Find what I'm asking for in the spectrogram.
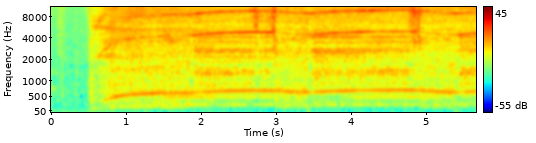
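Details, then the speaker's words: Shark vacuum after clearing a hose plugged with paper wads: motor spins up quickly and holds a strong, steady high whine with full airflow rush; suction restored, normal. "huge difference now we got vacuum make sure this is not plugged up put us back on there"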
